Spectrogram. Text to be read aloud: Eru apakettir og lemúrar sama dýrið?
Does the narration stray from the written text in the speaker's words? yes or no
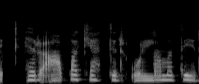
yes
